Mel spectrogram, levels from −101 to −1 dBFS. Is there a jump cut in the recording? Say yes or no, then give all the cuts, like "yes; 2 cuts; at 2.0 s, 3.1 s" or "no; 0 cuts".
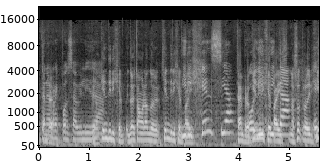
yes; 2 cuts; at 2.4 s, 3.9 s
